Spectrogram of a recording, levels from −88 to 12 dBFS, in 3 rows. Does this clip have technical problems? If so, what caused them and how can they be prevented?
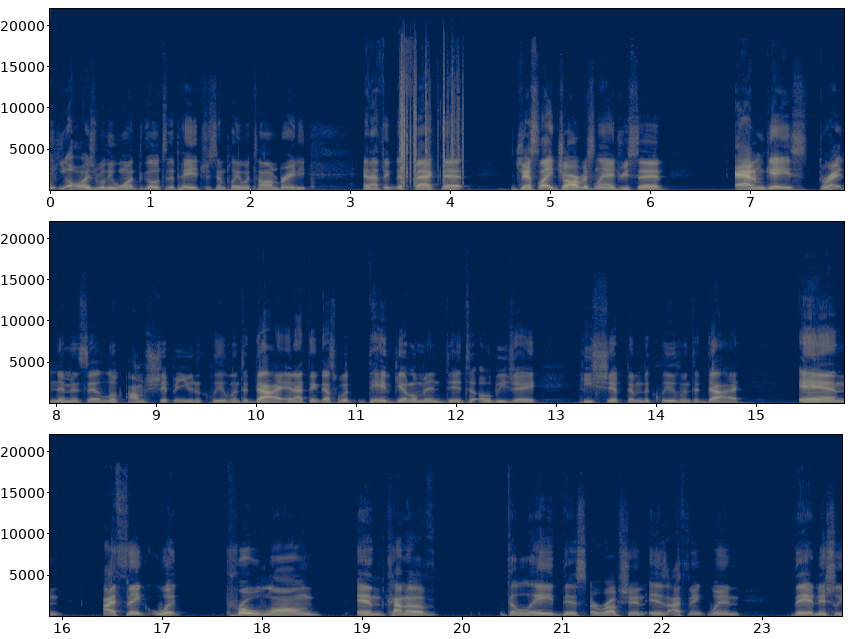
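Yes. Between "I think" and "just like", from 3.49 to 4.22 s, dense, uneven scratching sits just below the speech: cable scratch noise, likely from a worn cable or connector moving. Replace worn leads and fix connectors firmly so they can't shift while recording.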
